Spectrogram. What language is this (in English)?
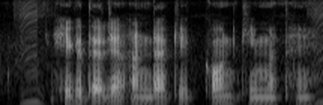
Chhattisgarhi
